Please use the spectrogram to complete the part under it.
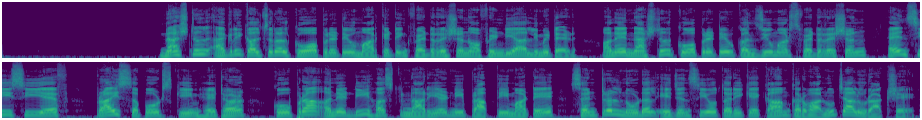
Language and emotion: Gujarati, neutral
